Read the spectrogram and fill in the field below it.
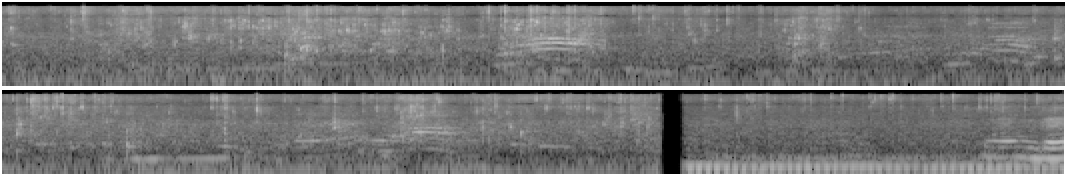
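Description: Beef skin for balbacua, just boiled, rinsed and rubbed under running tap water, giving a steady splashing and trickling stream with scattered drips, close and fairly loud, broken by a brief pause near the end.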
